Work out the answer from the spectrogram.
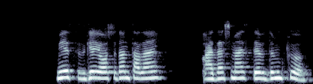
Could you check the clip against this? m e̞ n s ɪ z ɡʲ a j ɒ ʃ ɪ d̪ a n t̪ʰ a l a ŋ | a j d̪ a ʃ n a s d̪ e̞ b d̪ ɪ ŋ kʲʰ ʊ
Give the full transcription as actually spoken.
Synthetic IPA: m e̞ n s ɪ z ɡʲ a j ɒ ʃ ɪ d̪ a n t̪ʰ a l a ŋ | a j d̪ a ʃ m a s d̪ e̞ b d̪ ɪ m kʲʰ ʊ

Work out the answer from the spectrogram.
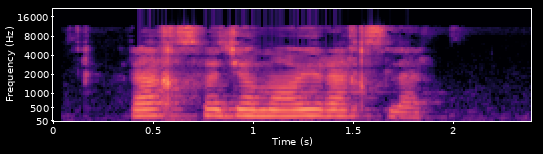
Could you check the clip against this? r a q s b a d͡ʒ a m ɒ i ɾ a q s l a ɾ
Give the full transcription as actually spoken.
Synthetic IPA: ɾ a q s v a d͡ʒ a m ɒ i ɾ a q s l a ɾ

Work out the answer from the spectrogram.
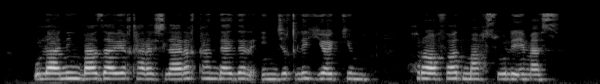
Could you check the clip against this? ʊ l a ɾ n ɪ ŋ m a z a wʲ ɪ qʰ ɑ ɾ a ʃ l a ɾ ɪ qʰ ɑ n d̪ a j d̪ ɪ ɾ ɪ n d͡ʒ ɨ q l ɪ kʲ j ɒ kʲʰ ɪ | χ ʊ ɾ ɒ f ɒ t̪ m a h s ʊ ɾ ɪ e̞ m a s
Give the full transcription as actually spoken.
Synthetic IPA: ʊ l a ɾ n ɪ ŋ b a z a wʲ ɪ qʰ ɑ ɾ a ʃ l a ɾ ɪ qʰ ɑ n d̪ a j d̪ ɪ ɾ ɪ n d͡ʒ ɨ q l ɪ kʲ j ɒ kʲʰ ɪ | χ ʊ ɾ ɒ f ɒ t̪ m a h s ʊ l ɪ e̞ m a s

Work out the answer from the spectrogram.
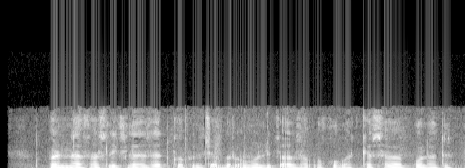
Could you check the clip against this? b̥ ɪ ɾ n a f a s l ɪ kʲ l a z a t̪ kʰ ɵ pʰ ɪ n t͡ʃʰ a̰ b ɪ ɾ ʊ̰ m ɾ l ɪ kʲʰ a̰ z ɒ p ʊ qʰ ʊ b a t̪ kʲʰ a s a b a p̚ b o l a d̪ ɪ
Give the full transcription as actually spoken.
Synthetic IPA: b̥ ɪ ɾ n a f a s l ɪ kʲ l a z a t̪ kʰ ɵ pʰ ɪ n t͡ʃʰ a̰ b ɪ ɾ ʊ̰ m ɾ l ɪ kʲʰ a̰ z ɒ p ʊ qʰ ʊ b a t̪ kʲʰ a s a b a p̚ b o l a d̪ ɪ

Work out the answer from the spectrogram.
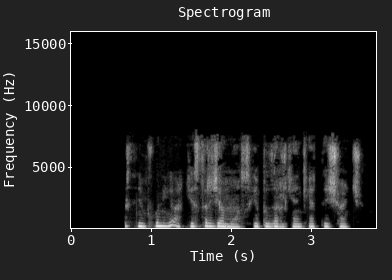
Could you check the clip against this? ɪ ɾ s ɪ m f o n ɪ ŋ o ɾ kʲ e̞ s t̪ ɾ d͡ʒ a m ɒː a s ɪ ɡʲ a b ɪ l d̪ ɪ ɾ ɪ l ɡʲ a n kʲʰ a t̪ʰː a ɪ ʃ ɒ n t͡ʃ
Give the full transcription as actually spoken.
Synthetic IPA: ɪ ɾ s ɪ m f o n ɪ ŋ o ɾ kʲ e̞ s t̪ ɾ d͡ʒ a m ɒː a s ɪ ɡʲ a b ɪ l d̪ ɪ ɾ ɪ l ɡʲ a n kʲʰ a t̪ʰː a ɪ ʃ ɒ n t͡ʃ

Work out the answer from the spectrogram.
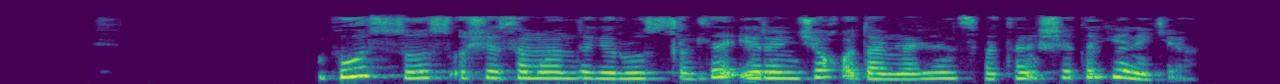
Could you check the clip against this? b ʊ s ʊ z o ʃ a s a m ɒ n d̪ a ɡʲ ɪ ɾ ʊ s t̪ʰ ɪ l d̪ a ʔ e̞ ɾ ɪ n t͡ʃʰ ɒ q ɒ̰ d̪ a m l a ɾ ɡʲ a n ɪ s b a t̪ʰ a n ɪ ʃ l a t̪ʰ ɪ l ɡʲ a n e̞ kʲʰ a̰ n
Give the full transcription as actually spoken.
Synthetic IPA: b ʊ s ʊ z o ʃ a z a m ɒ n d̪ a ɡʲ ɪ ɾ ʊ s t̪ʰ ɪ l d̪ a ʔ e̞ ɾ ɪ n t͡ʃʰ ɒ q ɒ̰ d̪ a m l a ɾ ɡʲ a n ɪ s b a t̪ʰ a n ɪ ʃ l a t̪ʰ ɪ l ɡʲ a n e̞ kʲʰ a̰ n

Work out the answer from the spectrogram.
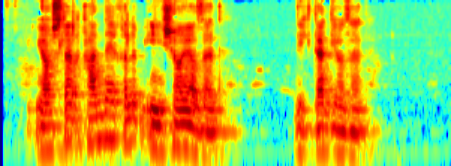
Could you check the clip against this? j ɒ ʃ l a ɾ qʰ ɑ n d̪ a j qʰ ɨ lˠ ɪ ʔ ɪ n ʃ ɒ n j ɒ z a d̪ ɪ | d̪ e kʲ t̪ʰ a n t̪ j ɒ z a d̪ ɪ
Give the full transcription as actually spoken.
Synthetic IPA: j ɒ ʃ l a ɾ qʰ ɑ n d̪ a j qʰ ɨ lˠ ɪ p ɪ n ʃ ɒ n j ɒ z a d̪ ɪ | d̪ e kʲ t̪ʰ a n t̪ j ɒ z a d̪ ɪ

